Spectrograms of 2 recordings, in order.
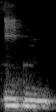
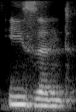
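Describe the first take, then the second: First: The s sound in the word is dropped. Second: The s sound in the word is kept. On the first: "the loss of the fricative in contractions" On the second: "such as isn't"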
